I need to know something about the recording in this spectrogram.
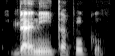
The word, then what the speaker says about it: Danny Tapoko: Oh, you want to pronounce it better for us? Danny Tapokco.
